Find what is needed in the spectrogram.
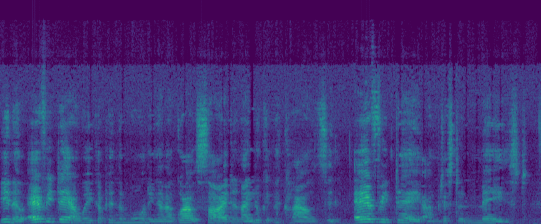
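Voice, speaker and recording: A woman's very fast, lively speech at a medium pitch, with hardly any pauses, over noticeable background noise. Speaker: holistic business owner. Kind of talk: interview. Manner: animated.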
